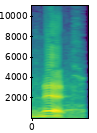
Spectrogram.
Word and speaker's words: net: This is a fishing net. How do we pronounce net? Use the short S sound like red and bed. Net. Then use a stop T. You can say net, but normally people say net.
